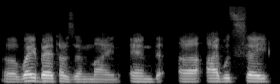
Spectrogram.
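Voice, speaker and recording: A middle-aged man with a Ukrainian accent talks through his thoughts in a panel chat, stumbling and restarting as he hunts for words. His voice sits at an ordinary pitch and comes across close and dry, with little room around it. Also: little pitch movement, warm tone, no room sound. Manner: halting, searching for words, many restarts. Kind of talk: casual group discussion.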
